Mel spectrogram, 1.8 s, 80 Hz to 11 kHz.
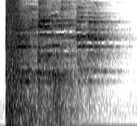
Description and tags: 40x40cm WindowGlass Carpet 2
Sound of breaking 40x40 cm window glass above carpet.
breaking, glass, window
